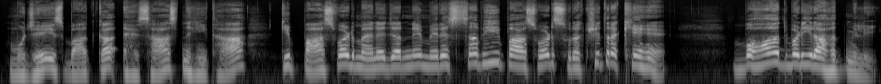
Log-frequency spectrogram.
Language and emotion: Hindi, surprised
